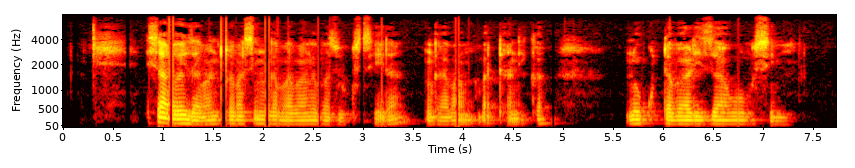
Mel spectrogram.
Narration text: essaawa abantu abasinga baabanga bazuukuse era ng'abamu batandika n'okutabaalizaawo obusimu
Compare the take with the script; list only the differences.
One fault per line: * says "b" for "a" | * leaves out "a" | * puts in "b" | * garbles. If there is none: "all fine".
* puts in "ezo"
